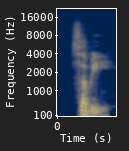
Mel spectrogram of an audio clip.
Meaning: 1. A subcontractor 2. A subpostmaster 3. A submissive
- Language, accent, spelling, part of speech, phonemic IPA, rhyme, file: English, Australia, subbie, noun, /ˈsʌbi/, -ʌbi, En-au-subbie.ogg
